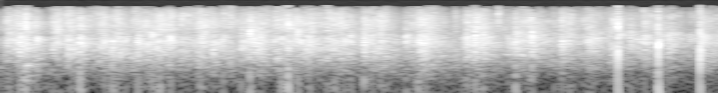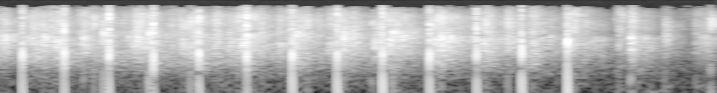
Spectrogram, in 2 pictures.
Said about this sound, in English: The biggest hand clap of praise you got in you right now.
